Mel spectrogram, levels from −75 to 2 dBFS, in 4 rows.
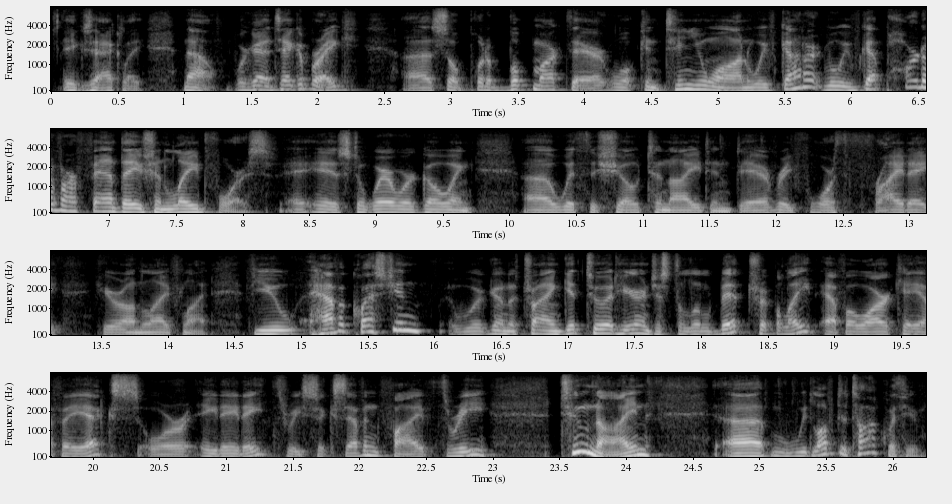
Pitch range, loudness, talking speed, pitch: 105-145 Hz, -23 LUFS, 175 wpm, 115 Hz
